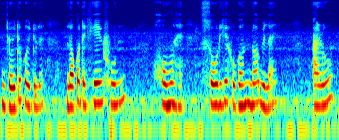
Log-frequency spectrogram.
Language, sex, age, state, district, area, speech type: Assamese, female, 18-30, Assam, Sonitpur, rural, spontaneous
